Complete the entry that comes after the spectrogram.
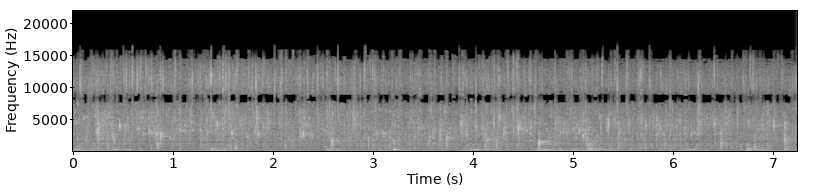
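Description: Raw jackfruit pieces frying in hot oil in a kadhai: a steady sizzle with scattered small crackles, while more pieces are dropped into the oil by hand.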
